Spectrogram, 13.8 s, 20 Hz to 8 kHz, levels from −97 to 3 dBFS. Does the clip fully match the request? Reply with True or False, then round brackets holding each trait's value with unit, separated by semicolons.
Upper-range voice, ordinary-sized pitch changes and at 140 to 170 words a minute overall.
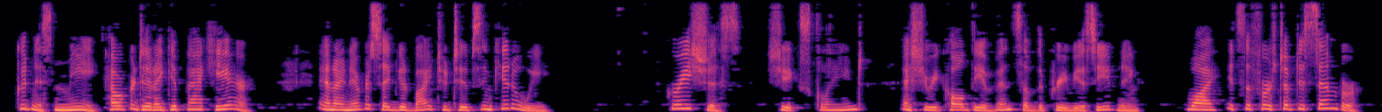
True (220 Hz; 4.2 semitones; 155 wpm)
